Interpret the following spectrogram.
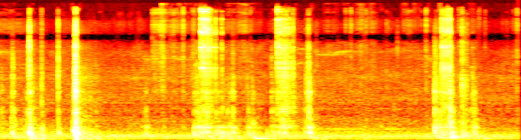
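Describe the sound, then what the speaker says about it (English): A socket wrench ratchets a nut tight in several short bursts of clicking, with pauses between them, close up and fairly loud with no talking. "Of course, we can grab our socket to give it that final tighten."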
